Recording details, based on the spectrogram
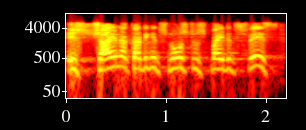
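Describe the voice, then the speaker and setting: High-pitched, husky Indian news debate host, male. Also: fairly even intonation, a little fast. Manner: confrontational, emphatic, rhetorical questioning. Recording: dull lo-fi broadcast audio.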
